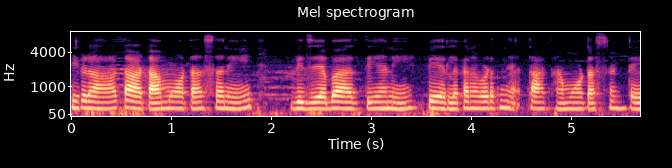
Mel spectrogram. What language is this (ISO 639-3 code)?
tel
